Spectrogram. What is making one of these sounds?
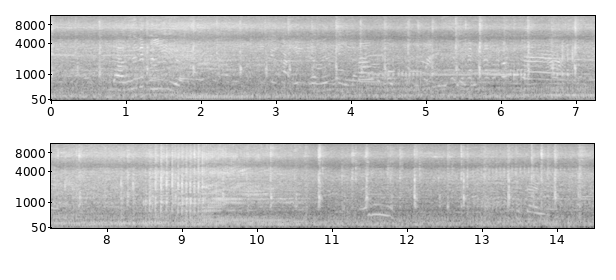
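A cart rattles and creaks as it rolls along.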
